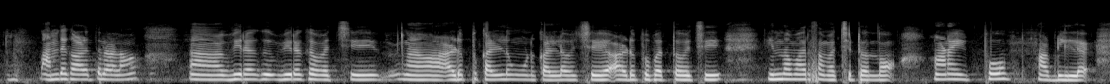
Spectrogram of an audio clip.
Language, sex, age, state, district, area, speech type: Tamil, female, 18-30, Tamil Nadu, Mayiladuthurai, urban, spontaneous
